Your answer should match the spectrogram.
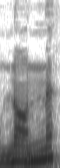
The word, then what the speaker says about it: non: têm no italiano não então non é non esse n ele fica ali querendo uma vogal quando tem o e na frente no né ele vai conectar na fala tá na escrita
